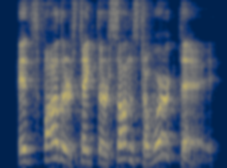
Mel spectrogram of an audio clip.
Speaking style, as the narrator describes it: I said brightly

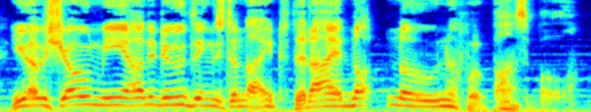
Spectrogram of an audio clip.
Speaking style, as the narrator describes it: I chuckle

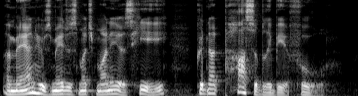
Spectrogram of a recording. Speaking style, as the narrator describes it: said Olga

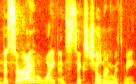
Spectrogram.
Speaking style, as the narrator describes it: In a pitiful voice, the second man said

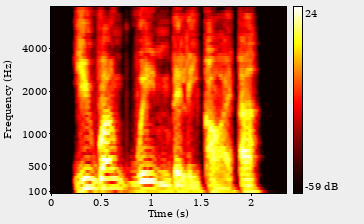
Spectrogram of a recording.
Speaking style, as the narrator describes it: Noel spat

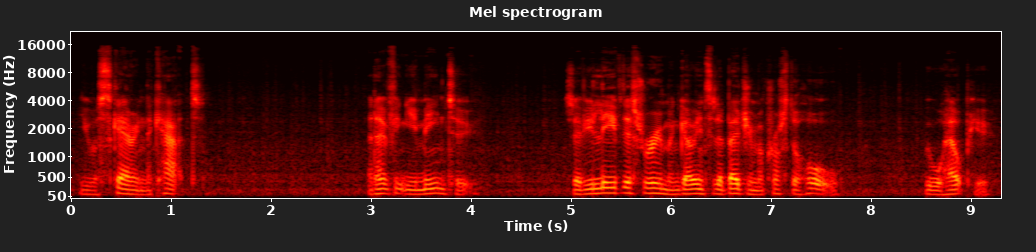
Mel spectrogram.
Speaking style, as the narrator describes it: My partner spoke very calmly to the shadow, saying

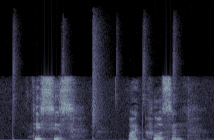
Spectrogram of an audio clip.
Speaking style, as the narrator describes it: gasped

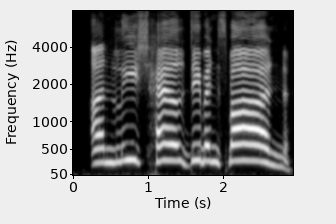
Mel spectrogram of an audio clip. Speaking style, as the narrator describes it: Pietro yells out to the kids

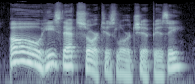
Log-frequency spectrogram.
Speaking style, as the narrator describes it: He chuckled

